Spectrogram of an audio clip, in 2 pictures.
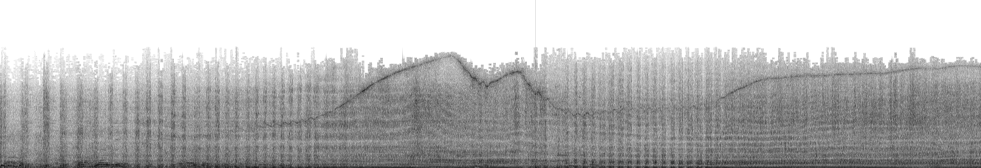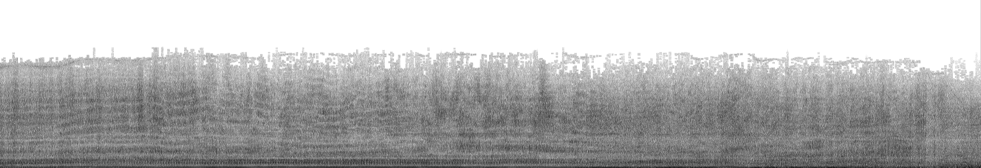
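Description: A tractor engine roars loudly and steadily under heavy strain.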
